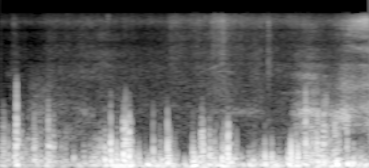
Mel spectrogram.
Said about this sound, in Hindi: फुल हवा चल रही है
